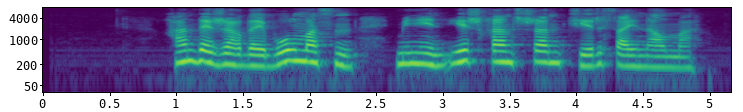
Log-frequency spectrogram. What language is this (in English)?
Kazakh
